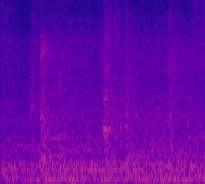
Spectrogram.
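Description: Faint light clicks and scrapes of a rusty metal door latch being worked out of its bore in the door's edge, twice in quick succession early on, over a low room hum.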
